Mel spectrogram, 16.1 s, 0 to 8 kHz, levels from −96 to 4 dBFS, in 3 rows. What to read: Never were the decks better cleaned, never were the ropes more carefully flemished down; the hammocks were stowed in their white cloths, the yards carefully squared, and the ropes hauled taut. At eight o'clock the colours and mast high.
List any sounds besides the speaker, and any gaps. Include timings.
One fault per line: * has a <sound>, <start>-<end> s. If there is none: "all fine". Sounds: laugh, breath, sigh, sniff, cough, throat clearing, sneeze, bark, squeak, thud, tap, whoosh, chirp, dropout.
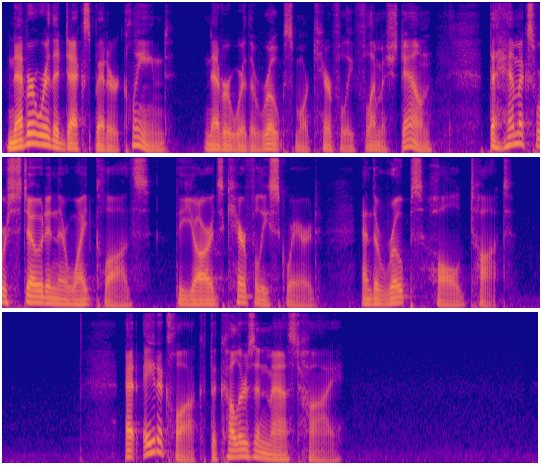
all fine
